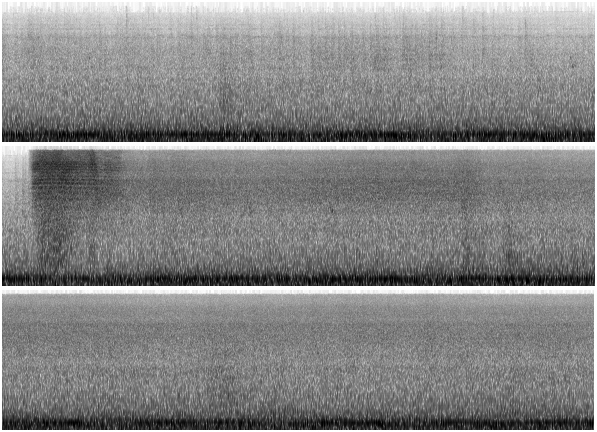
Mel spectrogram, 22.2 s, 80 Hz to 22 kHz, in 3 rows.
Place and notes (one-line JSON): {"title": "Brinchang, Pahang, Malaysia - drone log 21/02/2013 a", "date": "2013-02-21 12:20:00", "description": "Sungai Palas, Boh Tea production factory, tea processing\n(zoom h2, build in mic)", "latitude": "4.52", "longitude": "101.41", "altitude": "1490", "timezone": "Asia/Kuala_Lumpur"}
